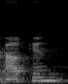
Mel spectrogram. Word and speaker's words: Hopkin: Walter Hopkin, H-O-P-K-I-N.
